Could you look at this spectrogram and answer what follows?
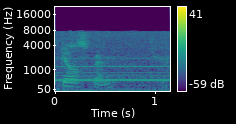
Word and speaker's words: Gilcspin: of all it's pronounced gilspin uh just so you know the c is silent and uh the reason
